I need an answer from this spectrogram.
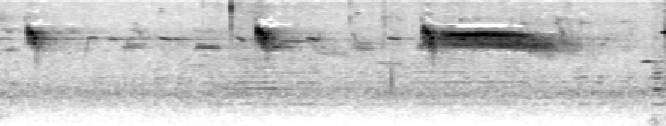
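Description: A bird calling three times, high-pitched, each call a quick falling note running into a held note, the last call the longest, over a faint steady background hiss.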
